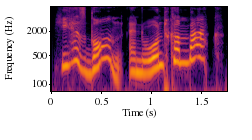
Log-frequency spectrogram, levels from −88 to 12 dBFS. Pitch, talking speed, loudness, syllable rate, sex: 290 Hz, 240 wpm, -15 LUFS, 5.2 syllables/s, female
